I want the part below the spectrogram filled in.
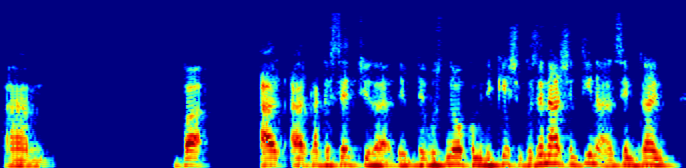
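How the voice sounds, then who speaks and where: A middle-aged man from Chile, a native Spanish speaker, tells his story conversationally in an interview, haltingly, circling back to restate phrases. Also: a little high, steady tone, darkish tone, slightly rough, muffled recording. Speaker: interview guest.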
